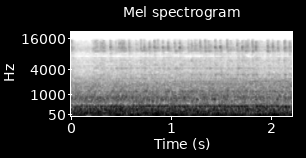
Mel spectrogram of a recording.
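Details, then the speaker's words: Rooftop AC unit at apartment complex, no-cool call with new filter and 76° supply air; steady low compressor hum with light hollow tone, refrigerant audible; extremely low charge of R-410A, 15 PSI on vapor line. "but that's a sound of a low charge. Extremely low charge."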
